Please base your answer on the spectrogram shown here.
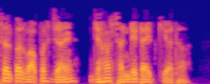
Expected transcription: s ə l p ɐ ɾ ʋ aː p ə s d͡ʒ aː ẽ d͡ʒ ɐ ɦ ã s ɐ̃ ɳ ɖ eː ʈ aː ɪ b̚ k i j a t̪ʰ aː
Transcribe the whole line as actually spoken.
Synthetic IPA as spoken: s ə l p ɐ ɾ ʋ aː p ə s d͡ʒ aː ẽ d͡ʒ ɐ ɦ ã s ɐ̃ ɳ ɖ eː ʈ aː ɪ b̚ k i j a t̪ʰ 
